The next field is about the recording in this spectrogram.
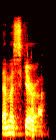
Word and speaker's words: Themyscira: Look, I'm gonna say it, and I'm gonna butcher it. Watch Themyscira. – You literally said it right.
